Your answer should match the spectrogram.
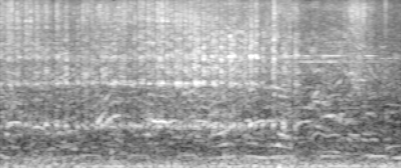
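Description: Background chatter of passers-by over a steady low rumble.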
